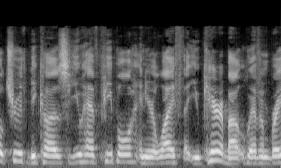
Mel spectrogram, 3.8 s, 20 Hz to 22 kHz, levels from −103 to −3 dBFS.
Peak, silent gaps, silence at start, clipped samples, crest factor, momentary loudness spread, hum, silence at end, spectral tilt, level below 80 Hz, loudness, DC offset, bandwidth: -6 dBFS; none; 0 s; under 0.1%; 16 dB; 5 LU; none; 0 s; -4 dB/octave; -62 dBFS; -21 LUFS; under 0.1%; 11.5 kHz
